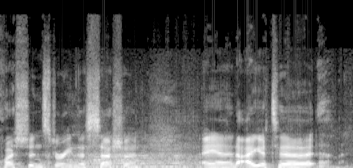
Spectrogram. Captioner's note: laughter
